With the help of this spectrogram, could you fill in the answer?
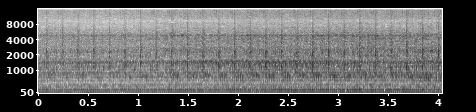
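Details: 2008 Ford F550 6.4 diesel at idle: steady sharp knock about three times a second over low drone, seemingly from passenger side behind the turbo; engine doesn't skip or run badly.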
